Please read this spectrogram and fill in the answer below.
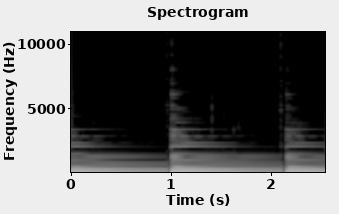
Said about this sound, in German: Ich habe jetzt gerade meine Gitarre in der Hand und spiele euch das mal schnell vor. Am Anfang drücke ich so fest, wie es geht.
